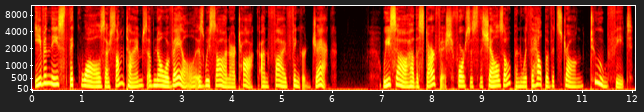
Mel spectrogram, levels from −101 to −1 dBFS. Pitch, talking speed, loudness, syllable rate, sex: 195 Hz, 180 wpm, -21 LUFS, 4.4 syllables/s, female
